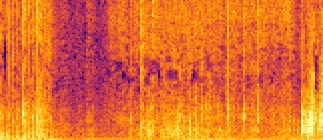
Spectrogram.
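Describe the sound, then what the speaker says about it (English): A Primordial Dreams tarot deck with thin, smooth cardstock being shuffled: soft papery riffling and crinkling in close, quiet bursts, ending in a brief louder flutter of cards. "I love this cardstock. It shuffles so well."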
